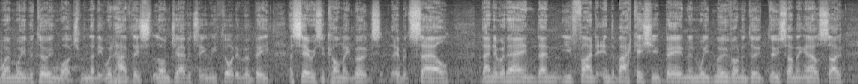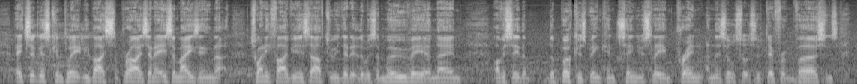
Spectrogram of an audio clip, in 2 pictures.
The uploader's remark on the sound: At New York Comic Con NYCC 2017. At NYCC 2017, we sat down.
